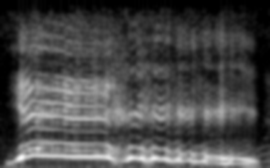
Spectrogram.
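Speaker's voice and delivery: long high whoop of praise; cheering. Real, not acted. Trainer cheering the dog's success, cheering. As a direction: draw out a delighted, high yay.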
